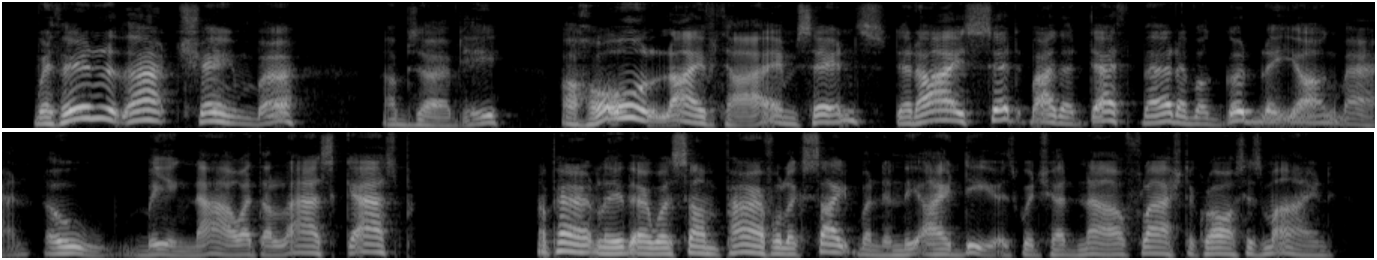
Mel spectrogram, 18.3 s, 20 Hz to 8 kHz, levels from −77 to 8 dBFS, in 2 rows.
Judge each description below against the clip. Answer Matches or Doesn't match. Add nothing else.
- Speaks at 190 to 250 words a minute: Doesn't match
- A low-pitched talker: Doesn't match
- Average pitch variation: Doesn't match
